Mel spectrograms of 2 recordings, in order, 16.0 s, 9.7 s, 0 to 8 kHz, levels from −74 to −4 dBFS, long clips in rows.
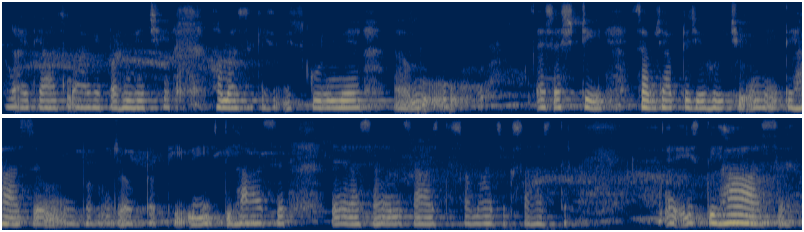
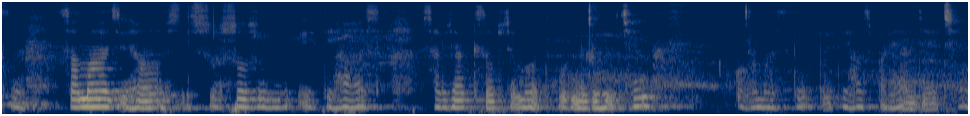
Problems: none marked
